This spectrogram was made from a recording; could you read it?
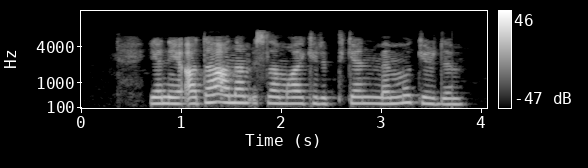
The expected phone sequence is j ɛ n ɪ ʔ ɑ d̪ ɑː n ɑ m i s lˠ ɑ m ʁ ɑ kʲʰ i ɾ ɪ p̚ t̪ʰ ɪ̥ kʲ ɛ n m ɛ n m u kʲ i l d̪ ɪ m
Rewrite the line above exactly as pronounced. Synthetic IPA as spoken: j ɛ n ɪ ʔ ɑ t̪ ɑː n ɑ m i s lˠ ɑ m ʁ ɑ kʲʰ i ɾ ɪ p̚ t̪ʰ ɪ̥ kʲ ɛ n m ɛ n m u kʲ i ɾ d̪ ɪ m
